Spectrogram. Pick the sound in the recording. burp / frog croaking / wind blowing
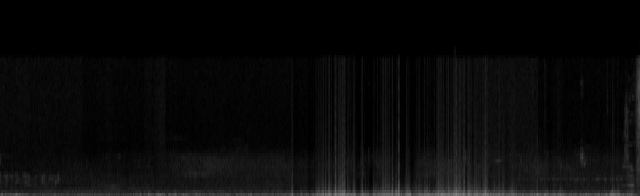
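wind blowing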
